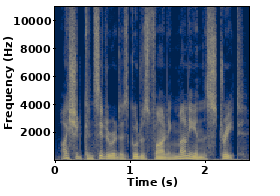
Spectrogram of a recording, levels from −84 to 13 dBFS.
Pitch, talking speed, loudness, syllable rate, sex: 115 Hz, 275 wpm, -15 LUFS, 6.5 syllables/s, male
